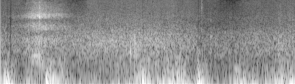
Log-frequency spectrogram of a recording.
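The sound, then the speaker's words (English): Strong wind buffets the microphone outdoors on muddy ground, a loud, gusting low rumble that swells and dips unevenly throughout, with no voices. “Oh man, the wind is just insane.”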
